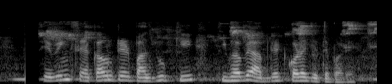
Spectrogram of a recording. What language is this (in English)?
Bangla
